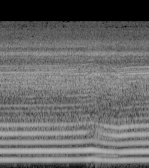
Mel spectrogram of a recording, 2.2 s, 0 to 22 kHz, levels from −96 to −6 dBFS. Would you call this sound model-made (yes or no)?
no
